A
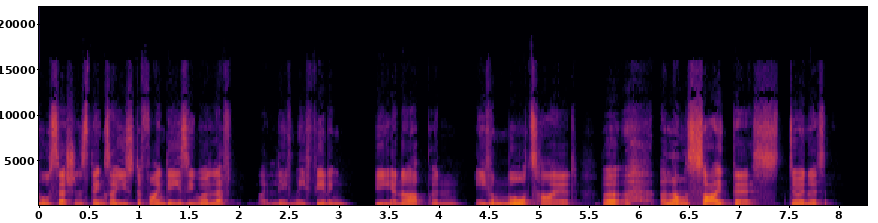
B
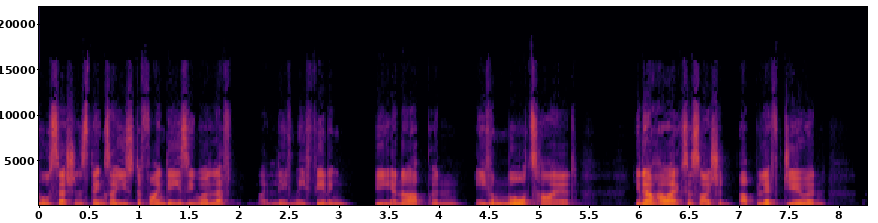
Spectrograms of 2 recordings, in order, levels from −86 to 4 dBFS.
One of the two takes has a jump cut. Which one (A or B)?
A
